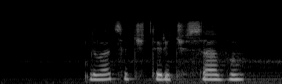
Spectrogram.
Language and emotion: Russian, neutral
